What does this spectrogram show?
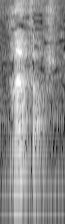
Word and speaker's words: Chwefror: Yeah, 2 R's and a ch in it. It's quite hard to pronounce, but Chwefror.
